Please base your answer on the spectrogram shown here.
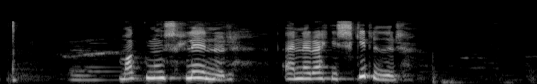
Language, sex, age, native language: Icelandic, male, 11, Icelandic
